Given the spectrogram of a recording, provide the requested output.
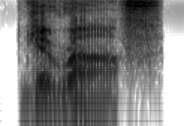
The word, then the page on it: giraffe: British English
